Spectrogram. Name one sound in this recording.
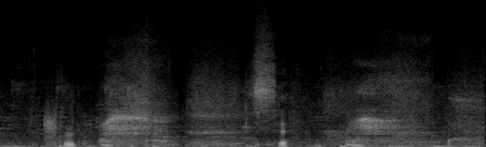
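A man breathes out hard with each pull.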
